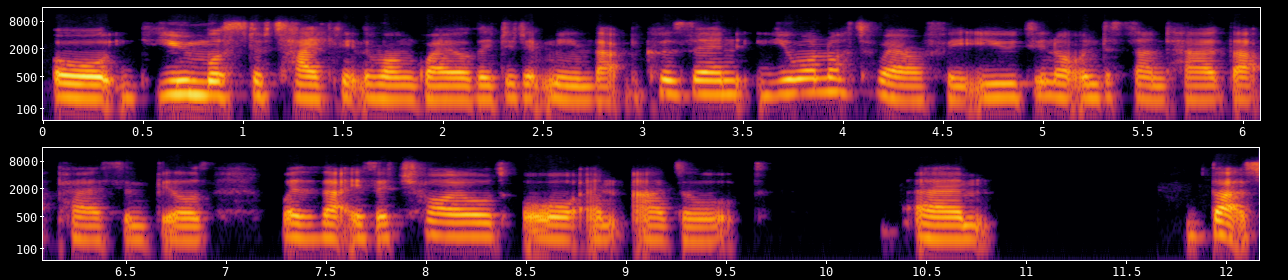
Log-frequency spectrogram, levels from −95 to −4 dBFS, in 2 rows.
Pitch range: 165-205 Hz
